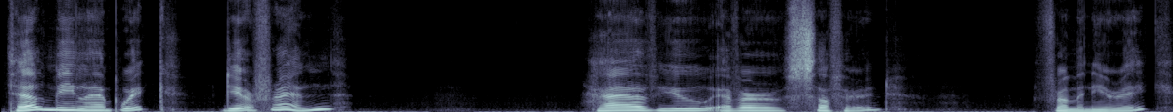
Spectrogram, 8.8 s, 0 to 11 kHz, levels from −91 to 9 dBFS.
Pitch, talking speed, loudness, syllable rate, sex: 185 Hz, 90 wpm, -19 LUFS, 3.2 syllables/s, male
